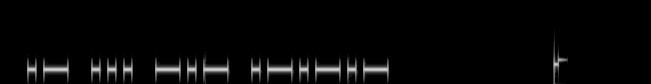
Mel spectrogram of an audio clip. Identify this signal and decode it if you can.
Morse code, heard as a keyed tone, about 15 wpm, 700 Hz. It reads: ASK.
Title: Sentences from Top 1000 Words - Review Part 1 - 15wpm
